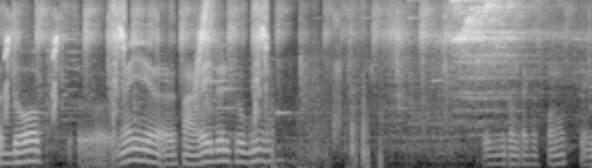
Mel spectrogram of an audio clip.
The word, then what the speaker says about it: Raiden Shogun: Et j'ai réussi à drop Raiden Shogun. C'est comme ça que ça se prononce.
